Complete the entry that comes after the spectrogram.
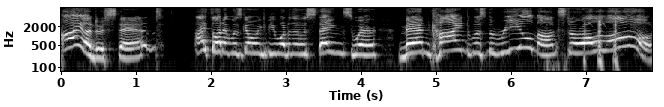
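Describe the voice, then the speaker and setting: The put-on character voice sits at a high pitch. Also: fairly slow pace. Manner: excitable, earnest.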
